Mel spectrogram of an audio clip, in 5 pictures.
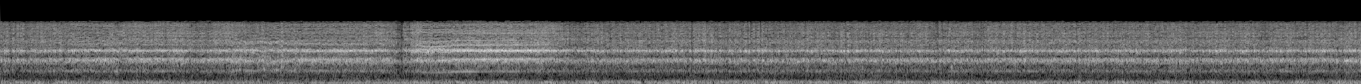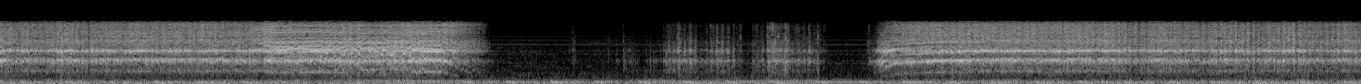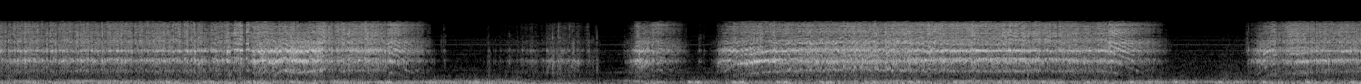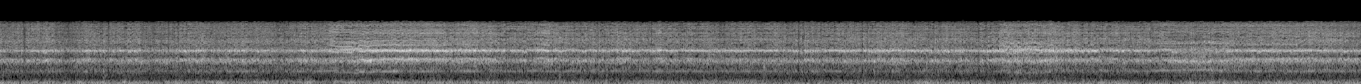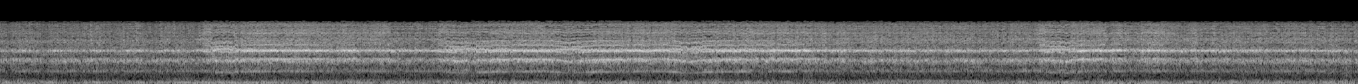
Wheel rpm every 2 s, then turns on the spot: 160, 160, 160, 160, 160, 160, 160, 160, 160, 30, 20, 100, 160, 160, 160, 120, 10, 90, 160, 60, 130, 160, 160, 160, 160, 160, 160, 160, 160, 160, 160, 160, 160, 160.
20-22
